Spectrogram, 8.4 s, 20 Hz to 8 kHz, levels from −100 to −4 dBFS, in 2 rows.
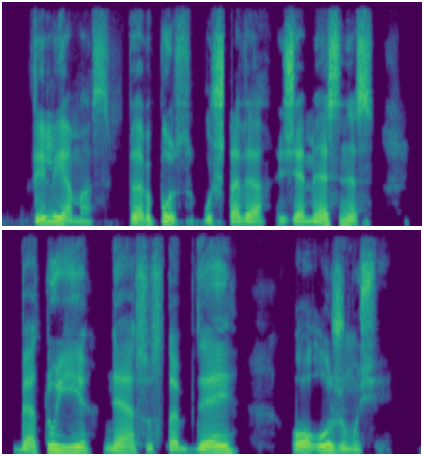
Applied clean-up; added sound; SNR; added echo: none; none; none; none.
